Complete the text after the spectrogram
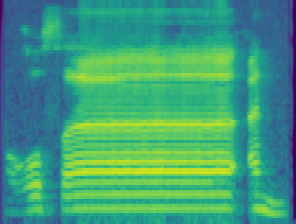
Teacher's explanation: غین حروف مستعلیہ میں سے ہے، پر پڑا جائے گا، بڑی مد ہے، 5 الف کے برابر کھینچ کر پڑھیں گے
